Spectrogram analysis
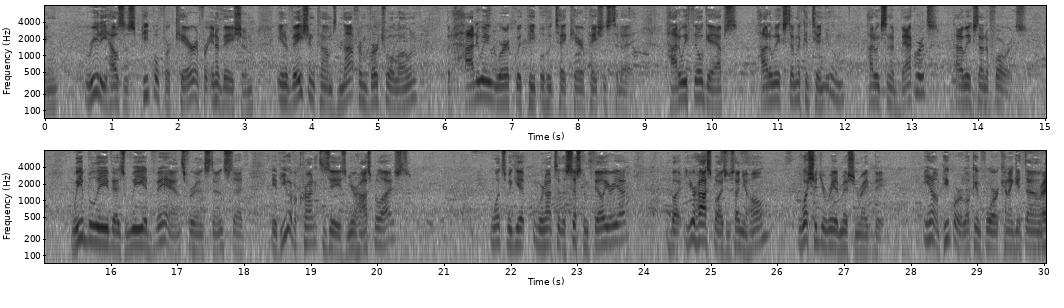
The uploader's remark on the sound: Our LIVE from ATA 2016 broadcast series from the Care Innovations booth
